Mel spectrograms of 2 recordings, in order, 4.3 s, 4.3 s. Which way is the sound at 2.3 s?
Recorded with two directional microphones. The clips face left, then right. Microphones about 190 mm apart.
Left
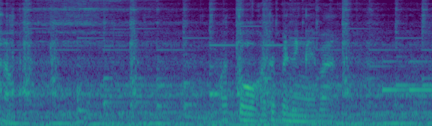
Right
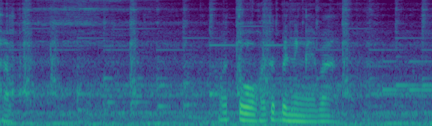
35° right (ahead or behind).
